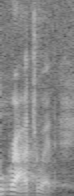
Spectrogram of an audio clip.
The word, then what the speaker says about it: graduate: Both the noun and the verb are spelled the same but pronounced differently. Let's start with a noun. A graduate. For example, a high school graduate.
